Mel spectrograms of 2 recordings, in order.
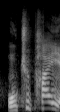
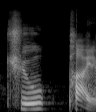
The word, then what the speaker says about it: occupy: occupy 아니에요. 아예요, 발음이. 미국식 발음은 occupy. 보세요. occupy. occupy예요.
